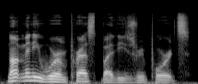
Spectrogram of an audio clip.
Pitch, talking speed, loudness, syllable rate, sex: 110 Hz, 210 wpm, -18 LUFS, 7.2 syllables/s, male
